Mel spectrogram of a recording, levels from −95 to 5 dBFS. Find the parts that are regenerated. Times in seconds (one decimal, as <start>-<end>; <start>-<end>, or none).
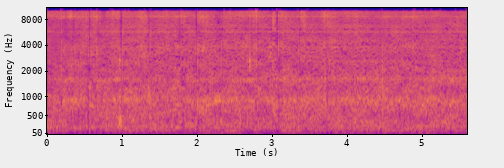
0.0-5.6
